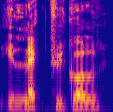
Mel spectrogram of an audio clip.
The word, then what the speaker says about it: electrical: I majored in electrical engineering. Electrical engineering. Ça veut dire accent tombé dans electrical là, sur le deuxième syllabe là. Electrical engineering. C'est sur le deuxième syllabe là. Elect là. Plus appuyé.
